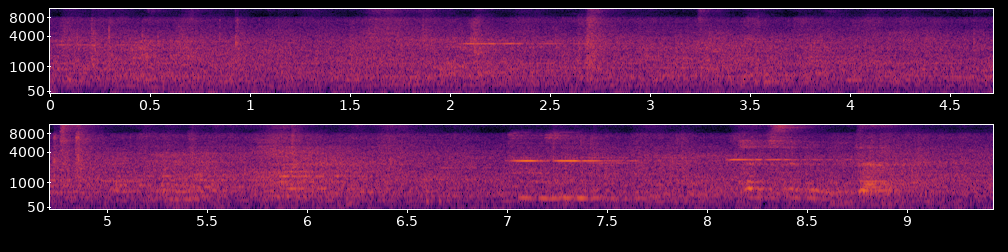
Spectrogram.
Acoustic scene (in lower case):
subway station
